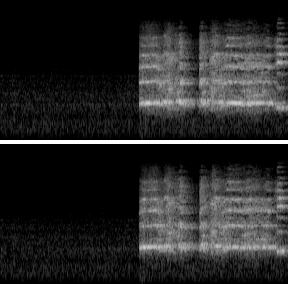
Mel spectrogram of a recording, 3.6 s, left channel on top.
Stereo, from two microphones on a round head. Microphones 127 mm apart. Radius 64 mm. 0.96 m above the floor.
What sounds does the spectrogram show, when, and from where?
1.7 s a scream: 55° left (ahead or behind), 1.1 m; by 3.5 s 80° left, 2.5 m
